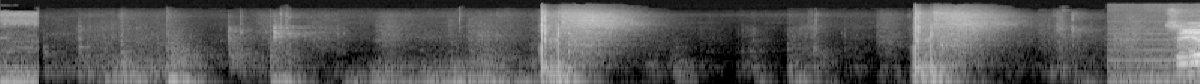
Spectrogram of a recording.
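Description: Pneumatic brad nailer firing twice into wooden trim, each a sharp shot followed by a short hiss of air, the second about two and a half seconds after the first. Faint handling clicks come before the first shot.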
